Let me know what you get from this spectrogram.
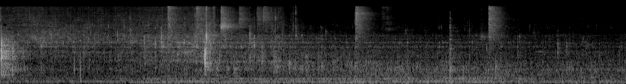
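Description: Marinated mutton with onions and tomatoes poured into hot oil in a black clay pot, sizzling loudly at first and then frying steadily. A few sharp knocks of the spoon against the pot come as it is stirred.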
